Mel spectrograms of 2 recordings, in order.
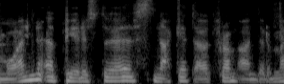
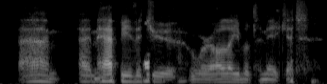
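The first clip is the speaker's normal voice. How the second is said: low, hushed, quiet half-whisper; 4 semitones lower, 4 dB quieter than usual. As the cloaked gentleman who never raises his head, greet the group: quiet half-whisper. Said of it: "he whispers quietly".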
